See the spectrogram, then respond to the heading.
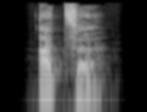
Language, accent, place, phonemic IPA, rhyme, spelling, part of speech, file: German, Germany, Berlin, /ˈat͡sə/, -atsə, Atze, proper noun / noun, De-Atze.ogg
- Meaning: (proper noun) a male given name; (noun) 1. big brother 2. mate, buddy, dog 3. chav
